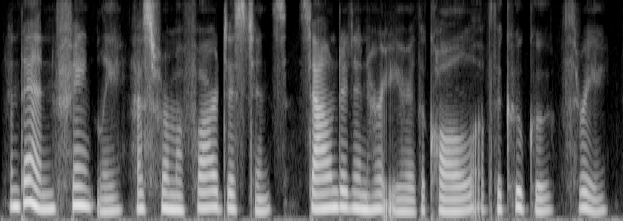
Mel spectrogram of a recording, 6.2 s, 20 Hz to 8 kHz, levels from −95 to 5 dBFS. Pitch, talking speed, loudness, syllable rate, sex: 195 Hz, 165 wpm, -17 LUFS, 4.0 syllables/s, female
